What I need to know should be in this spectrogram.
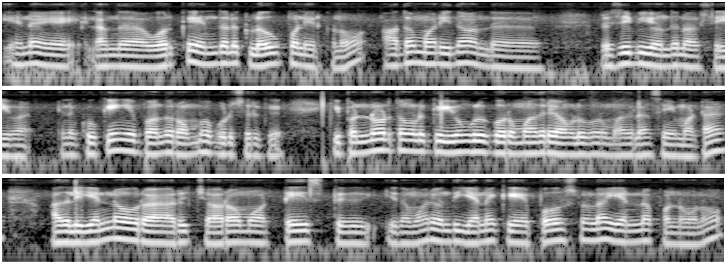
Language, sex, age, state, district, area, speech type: Tamil, male, 18-30, Tamil Nadu, Viluppuram, urban, spontaneous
